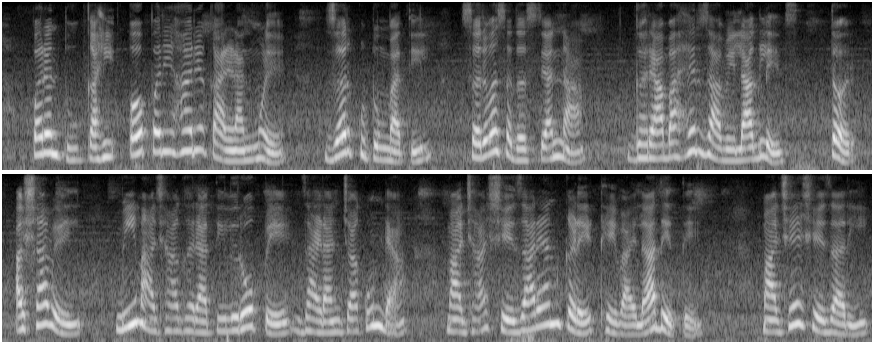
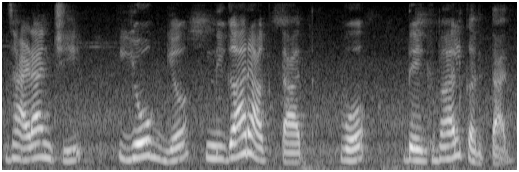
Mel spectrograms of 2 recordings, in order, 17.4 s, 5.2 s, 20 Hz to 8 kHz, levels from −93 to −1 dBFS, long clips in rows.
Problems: none marked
